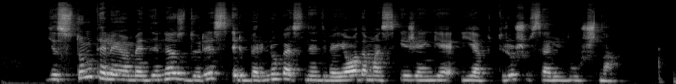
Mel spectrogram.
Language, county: Lithuanian, Šiauliai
